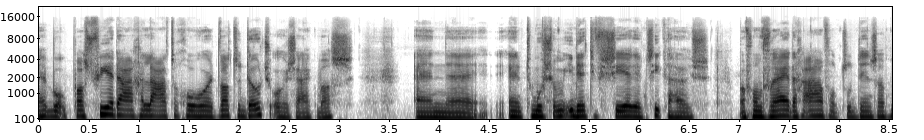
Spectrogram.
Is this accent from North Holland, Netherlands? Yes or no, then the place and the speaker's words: no; Rotterdam, South Holland, Netherlands; ik kom niet uit Brabant, ik ben Rotterdamse.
